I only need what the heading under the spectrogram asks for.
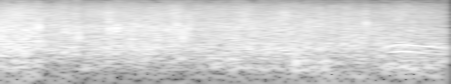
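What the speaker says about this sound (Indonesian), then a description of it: "Tepuk tangan buat ayah ibu kita semua." Applause from the audience at a Halal Bi Halal gathering of teachers, a steady dense patter of many hands filling the room, with voices mixed in underneath.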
